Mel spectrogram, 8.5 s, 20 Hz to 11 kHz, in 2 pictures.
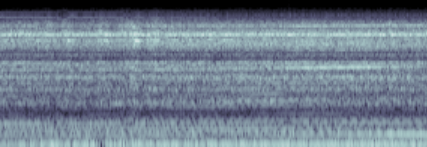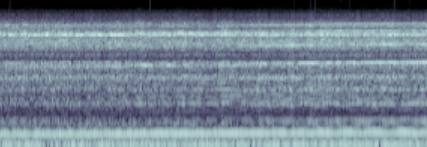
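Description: Racing car engine heard from inside the cockpit under full throttle in fourth gear, revs climbing from about 6,400 to 7,600 rpm so that its pitch rises slowly through the second half, over steady low road rumble.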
